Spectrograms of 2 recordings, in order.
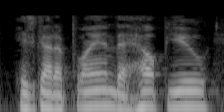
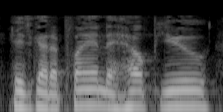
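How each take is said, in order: Both takes have the same delivery.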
